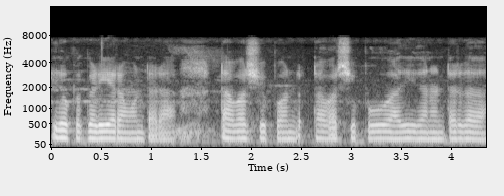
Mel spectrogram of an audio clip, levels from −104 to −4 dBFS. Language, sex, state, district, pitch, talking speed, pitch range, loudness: Telugu, female, Telangana, Nalgonda, 150 Hz, 150 wpm, 145-155 Hz, -17 LUFS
